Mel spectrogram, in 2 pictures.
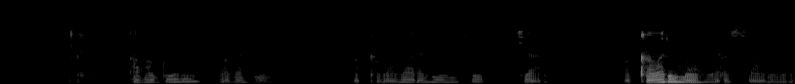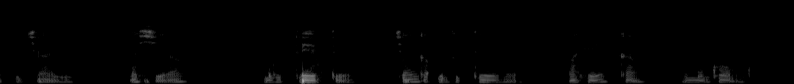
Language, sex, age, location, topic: Kinyarwanda, male, 25-35, Nyagatare, agriculture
